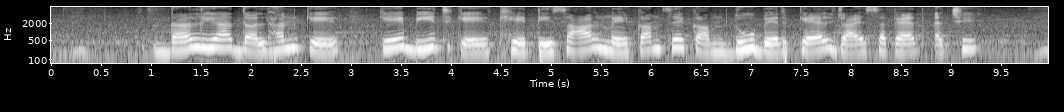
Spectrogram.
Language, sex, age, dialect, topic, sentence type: Maithili, female, 25-30, Southern/Standard, agriculture, question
